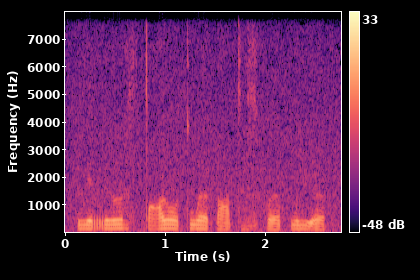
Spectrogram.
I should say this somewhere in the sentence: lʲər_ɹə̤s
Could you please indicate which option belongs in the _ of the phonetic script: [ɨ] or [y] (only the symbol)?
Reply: ɨ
